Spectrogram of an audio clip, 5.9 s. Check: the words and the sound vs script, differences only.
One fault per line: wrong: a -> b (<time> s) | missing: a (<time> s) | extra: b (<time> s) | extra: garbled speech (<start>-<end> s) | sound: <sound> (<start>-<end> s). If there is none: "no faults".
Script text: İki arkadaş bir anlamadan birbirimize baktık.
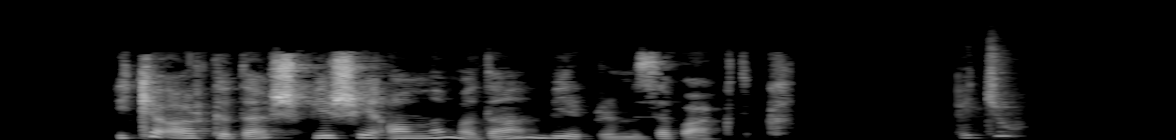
extra: şey (1.7 s)
sound: sneeze (4.8-5.1 s)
